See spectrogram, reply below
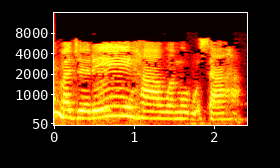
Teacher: حفظ کے اندر اس ایک ورڈ میں امالہ ہے اور اوریجن اس ورڈ کا کیا ہے، بسم اللہ مجریھا ومرساھا. مجریھا الف کے ساتھ یہ ورڈ ہے لیکن آپ اسے امالہ کے ساتھ پڑھتے ہیں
